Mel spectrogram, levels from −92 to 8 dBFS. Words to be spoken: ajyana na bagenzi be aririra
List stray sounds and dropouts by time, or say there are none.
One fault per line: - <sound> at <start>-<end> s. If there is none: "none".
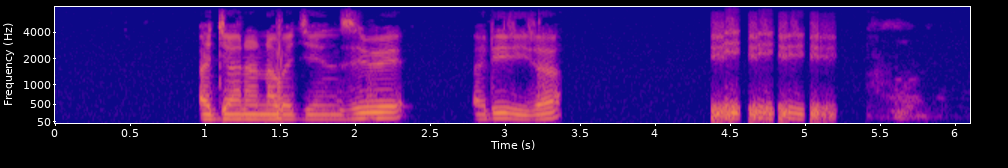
- laugh at 4.4-5.2 s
